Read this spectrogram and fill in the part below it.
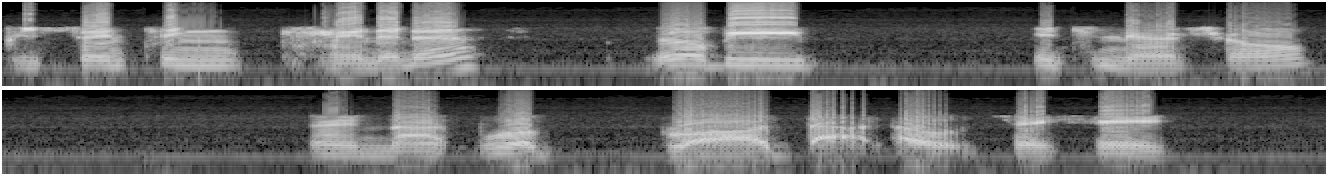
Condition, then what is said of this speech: Cerebral palsy. Hey, I don't care about my voice anymore. This is my voice. That's it.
